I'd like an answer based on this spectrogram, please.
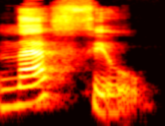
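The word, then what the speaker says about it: nephew: é o menino fica nefel nefel então esse PH é como se fosse um F NF nefel nefel nefel nef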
